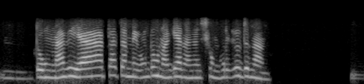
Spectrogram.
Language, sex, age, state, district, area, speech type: Bodo, female, 30-45, Assam, Udalguri, rural, conversation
